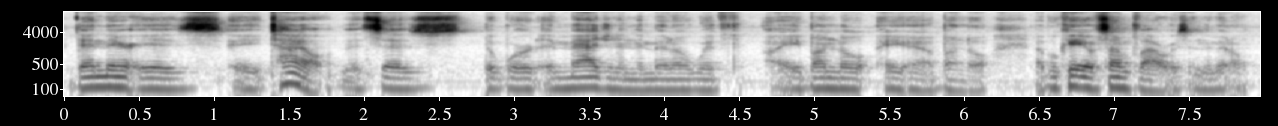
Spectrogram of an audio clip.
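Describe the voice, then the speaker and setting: Man, podcast co-host, sleepy, rambling, mellow voice, faint hiss. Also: lowish voice, level tone, moderate pace, gravelly, few pauses. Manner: laid-back, rambling, trails off. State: sleepy, yawning. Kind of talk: casual chat.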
